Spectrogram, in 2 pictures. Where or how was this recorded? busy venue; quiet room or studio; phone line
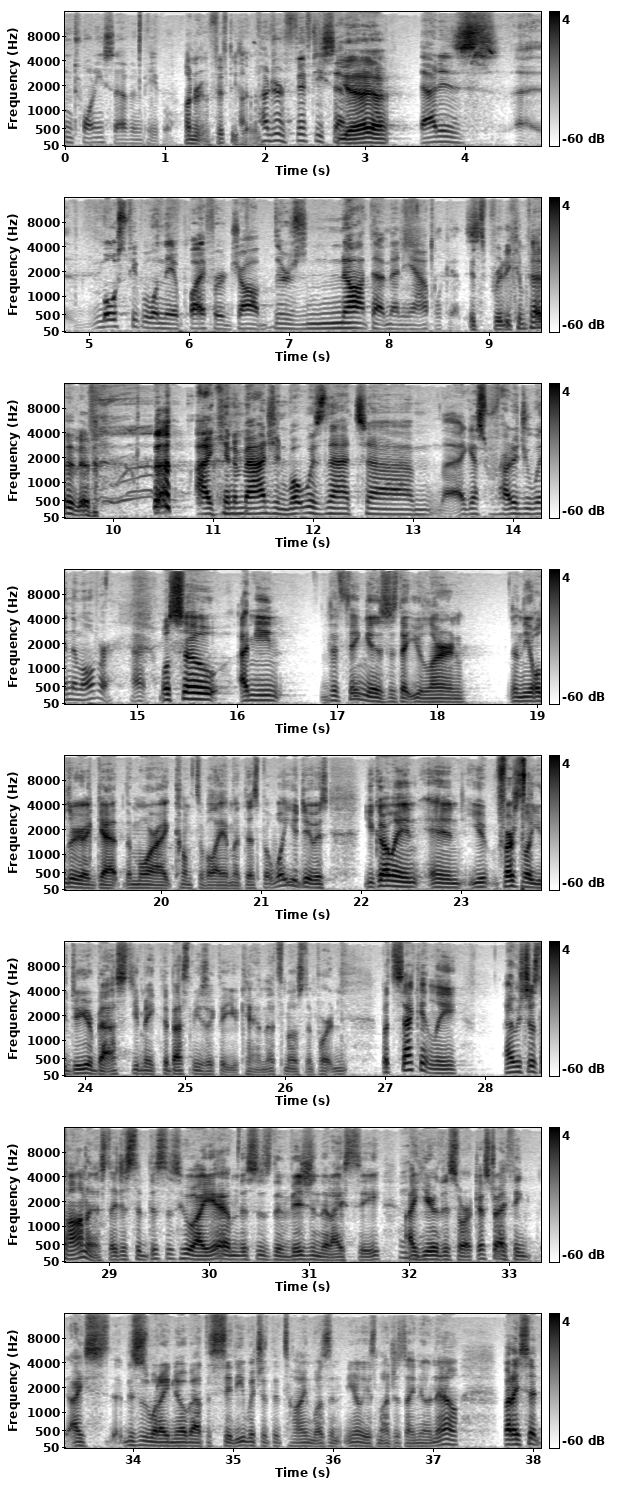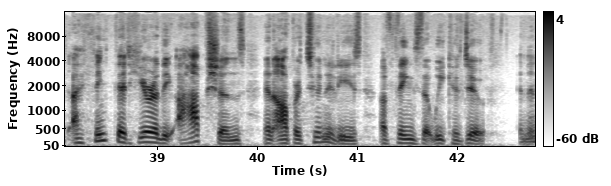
busy venue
